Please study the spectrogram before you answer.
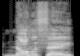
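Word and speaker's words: Nala Se: and even though the research was destroyed by Nalase, finally saying it right on the last episode, and Nalase blowing up the research, make sure it stayed Kaminoan.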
